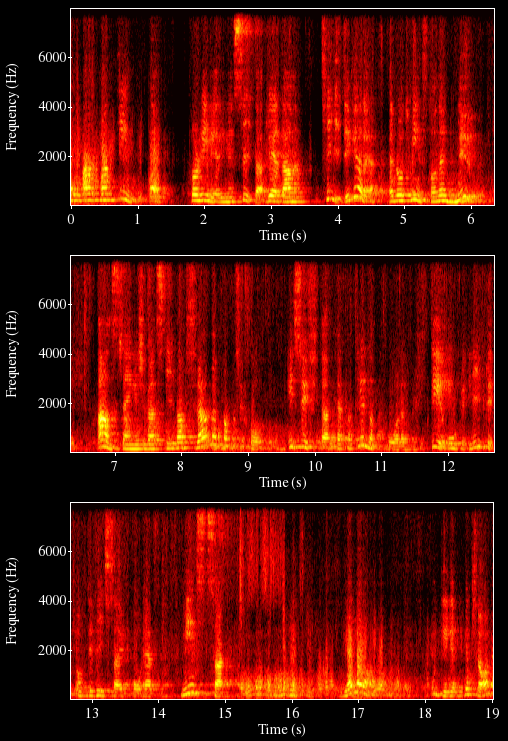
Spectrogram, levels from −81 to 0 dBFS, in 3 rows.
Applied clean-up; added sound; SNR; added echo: neural separator model SepFormer DNS4.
